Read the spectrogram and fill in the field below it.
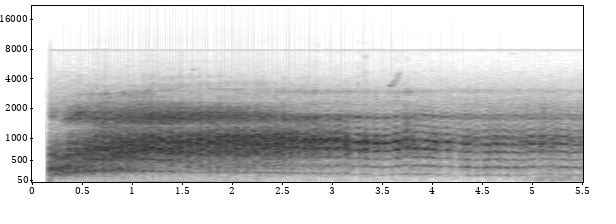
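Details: Lynx, or wild cat, calling during mating: one long, harsh, sustained yowl rich in stacked harmonics, starting abruptly and holding steady for about five seconds before slowly wavering and fading, with a slight echo.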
